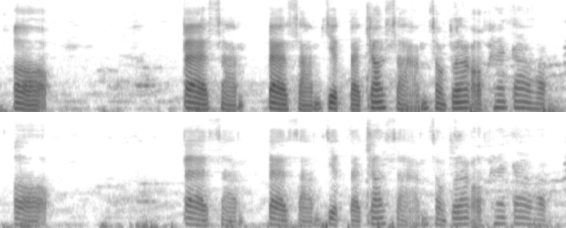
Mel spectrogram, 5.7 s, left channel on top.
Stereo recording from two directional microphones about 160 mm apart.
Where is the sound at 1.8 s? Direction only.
45° left (ahead or behind).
